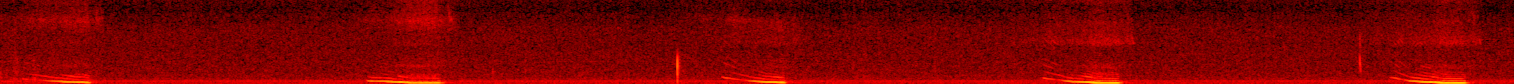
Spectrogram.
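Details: Sleeping pet cat snoring, described as doing so all the time: short nasal sighing breaths with a falling pitch, one every three to four seconds, five in all, in a quiet room.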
